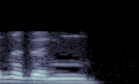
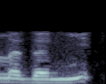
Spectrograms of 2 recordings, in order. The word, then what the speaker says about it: Madani: Monsieur Fakri Madani. – Ouais. Comment s'écrit le nom de famille? – Fakri, F-A, oui. – K-R-I, plus loin Madani, M-A-D-A-N-I.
